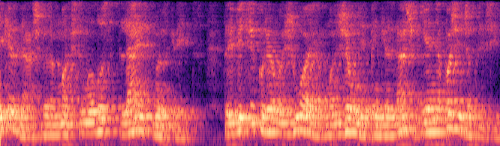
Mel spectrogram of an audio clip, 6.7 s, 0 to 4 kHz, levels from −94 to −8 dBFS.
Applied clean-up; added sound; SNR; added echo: none; none; none; reverberation time 0.7 s.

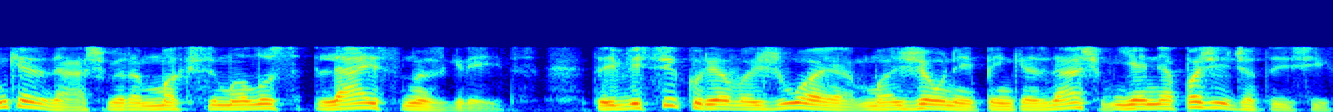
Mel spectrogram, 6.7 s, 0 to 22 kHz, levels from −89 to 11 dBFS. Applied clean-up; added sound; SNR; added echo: none; none; none; none.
